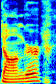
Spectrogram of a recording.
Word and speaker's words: Danger: And he goes, actually, it's pronounced Donger.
